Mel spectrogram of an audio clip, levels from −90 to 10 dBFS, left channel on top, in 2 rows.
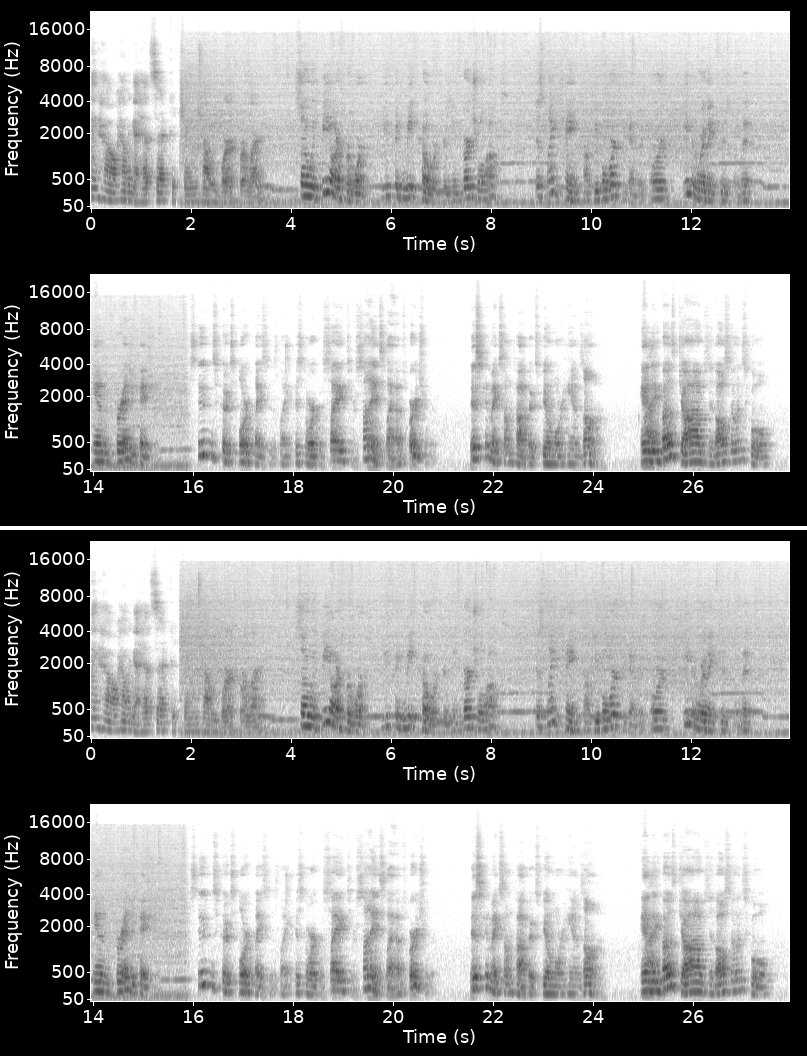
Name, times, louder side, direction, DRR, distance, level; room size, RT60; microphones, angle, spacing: voice 1, 0.0-3.5 14.1-14.3 25.0-25.3, left 3 dB, 60° left, -2 dB, 0.9 m, -35 dB
Rain, 1.8-15.9, right 2 dB, 80° right, 1.4 m, -45 dB
voice 2, 4.1-5.5 5.8-8.1 8.9-11.5 11.8-13.2 14.0-15.2 16.1-17.4 17.7-20.5 21.5-24.1 24.9-27.4, right 1 dB, 20° left, -4 dB, 1.3 m, -31 dB
4.1 x 3.3 x 2.4 m, 0.43 s
head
